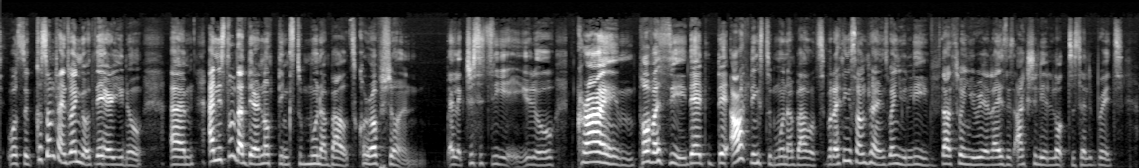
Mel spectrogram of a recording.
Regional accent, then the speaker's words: Nigeria; now in United States; I say this sitting from America, but like, just as a Nigerian, I feel like we can't stop at the first attempt.

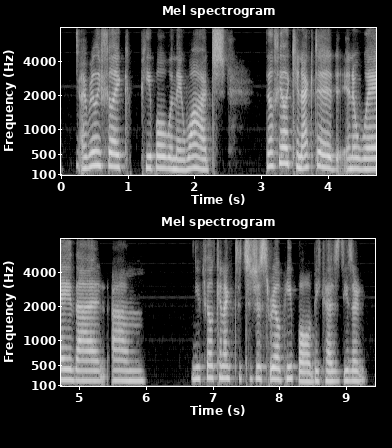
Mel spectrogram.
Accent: Flint, Michigan, United States; And one thing that I learned actually growing up in Flint, being connected to so many beautiful Black Americans

